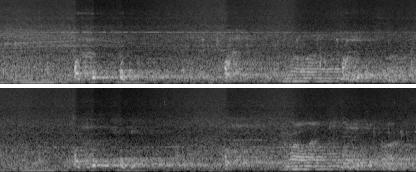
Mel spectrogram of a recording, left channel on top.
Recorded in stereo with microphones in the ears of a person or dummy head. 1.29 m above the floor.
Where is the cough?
45° left (ahead or behind), 2 m.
